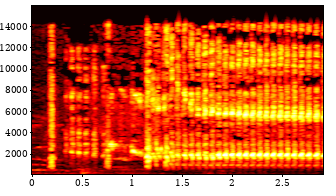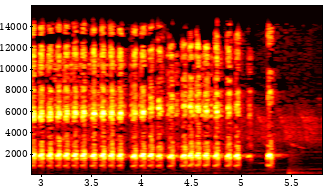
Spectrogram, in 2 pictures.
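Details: Laughingthrush (poksay), sound used to lure birds into answering: scattered clicks lead into one sustained rattling series of fast, strong pulsed notes, about two and a half per second, ending abruptly.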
